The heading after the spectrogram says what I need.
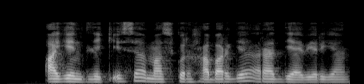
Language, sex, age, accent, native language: Uzbek, male, 25-34, Qashqadaryo, Uzbek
